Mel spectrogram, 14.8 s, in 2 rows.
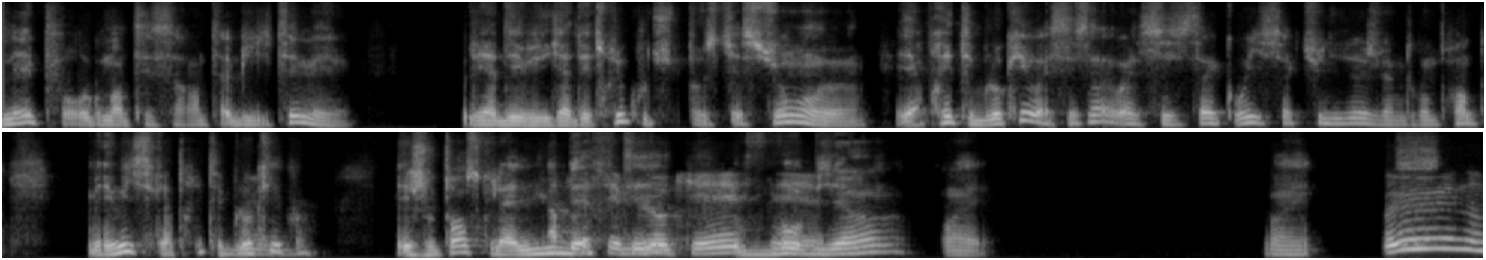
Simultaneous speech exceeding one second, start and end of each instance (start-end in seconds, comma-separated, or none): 10.1-11.6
